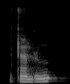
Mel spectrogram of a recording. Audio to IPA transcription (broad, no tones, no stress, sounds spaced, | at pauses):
t ã b ɹ u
